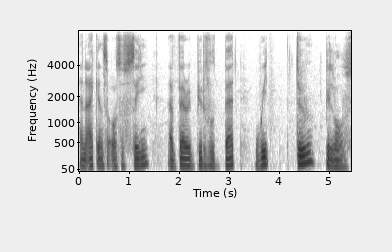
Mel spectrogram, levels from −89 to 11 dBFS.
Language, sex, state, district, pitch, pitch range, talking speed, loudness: English, male, Arunachal Pradesh, Lower Dibang Valley, 100 Hz, 95-110 Hz, 120 wpm, -19 LUFS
